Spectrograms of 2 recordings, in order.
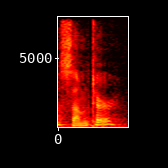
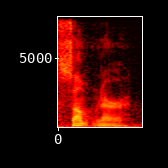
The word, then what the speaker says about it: Sumter: nope restless medic says thank you tim for saying sumpter correctly it irrationally irritated me as a southerner to hear you say it incorrectly did i just say it correctly now sumter i think i was saying it wrong before i sound like you've been saying it all the same yeah i thought the first video i said before i was saying like sumner oh oh okay like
